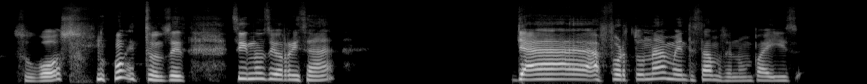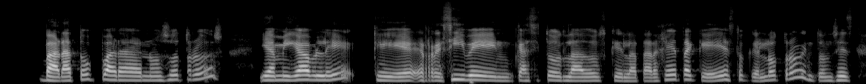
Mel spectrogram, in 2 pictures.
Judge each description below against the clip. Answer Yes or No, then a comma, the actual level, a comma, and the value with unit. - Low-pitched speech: No, high, 200 Hz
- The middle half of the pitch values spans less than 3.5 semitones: No, average, 3.8 semitones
